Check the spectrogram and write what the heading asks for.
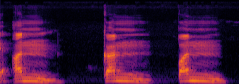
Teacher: इसके उच्चारण में हवा मुख के साथ साथ नाक से भी निकलती है। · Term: अनुनासिक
